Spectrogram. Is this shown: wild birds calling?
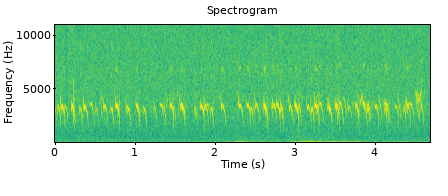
yes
